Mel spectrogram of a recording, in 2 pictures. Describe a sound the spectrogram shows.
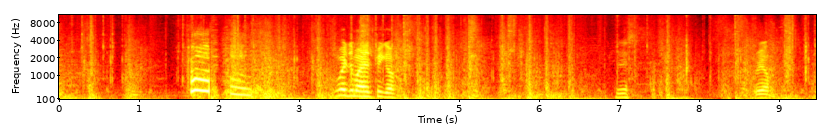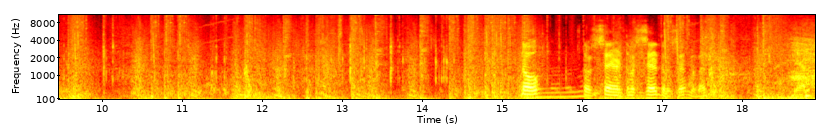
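Quick game hits and whooshes crack throughout.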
